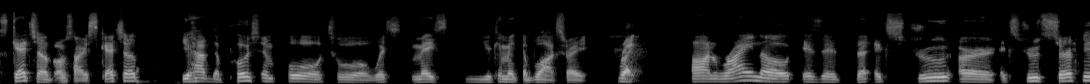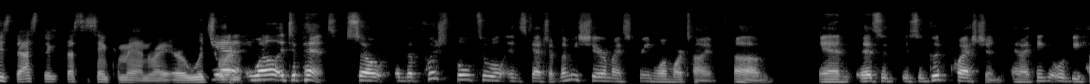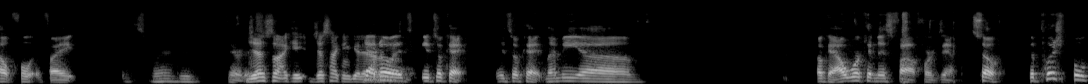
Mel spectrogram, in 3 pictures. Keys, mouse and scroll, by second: 28.7 click, 30.8 click, 31.6 Escape, 31.6 Escape.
